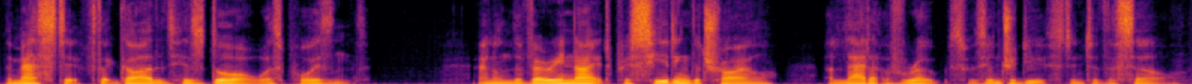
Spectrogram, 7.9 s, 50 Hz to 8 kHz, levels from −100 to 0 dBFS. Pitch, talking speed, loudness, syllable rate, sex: 120 Hz, 190 wpm, -21 LUFS, 5.6 syllables/s, male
